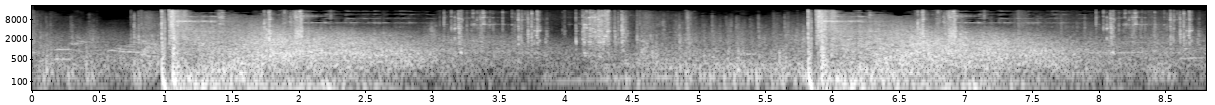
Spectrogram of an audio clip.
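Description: A bolt-action rifle fires sharp shots.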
